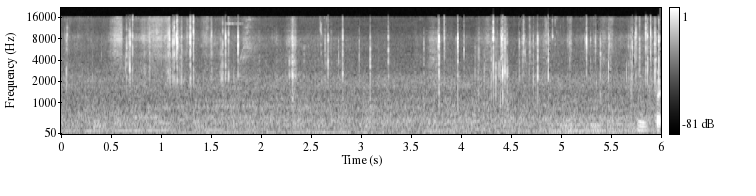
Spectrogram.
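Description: Plastic wrapper of a Peperami meat stick crinkling and tearing as it is peeled off by hand, a scatter of short sharp crackles, over a faint low hum.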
